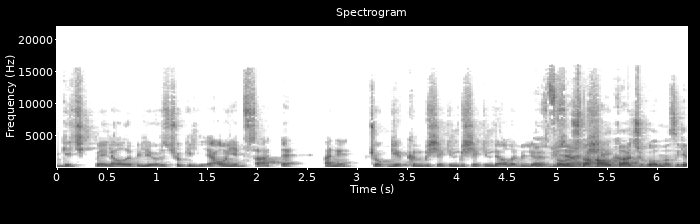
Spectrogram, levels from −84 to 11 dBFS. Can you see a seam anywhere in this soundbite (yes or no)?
yes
